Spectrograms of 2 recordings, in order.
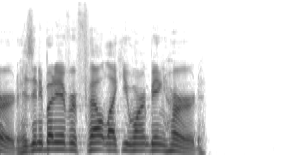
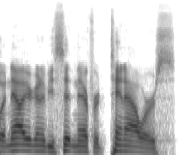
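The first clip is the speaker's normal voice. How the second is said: usual speaking voice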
